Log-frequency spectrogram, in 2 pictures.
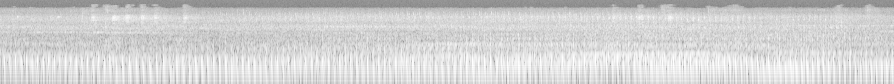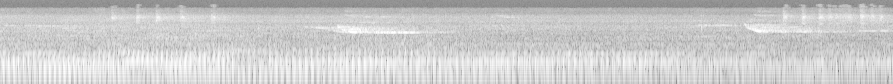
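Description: Faint outdoor ambience with a low steady hum and a few faint high chirps, and a bird giving two short downward-sliding calls about three seconds apart in the second half.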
